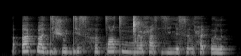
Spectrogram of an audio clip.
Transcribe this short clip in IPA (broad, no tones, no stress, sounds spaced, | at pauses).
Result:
ʔ a k͡p a dʲ a ʃ u dʲ ə s h ɤ t ɤ tˤ ə ŋ͡ǀ ø ħ a s zʲ ə lʲ a s ʊ l ħ i ʔ ʊ l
